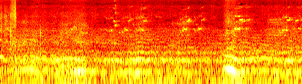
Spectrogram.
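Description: Honeybees buzzing around a hive entrance: a steady low hum that briefly grows louder about four and a half seconds in.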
